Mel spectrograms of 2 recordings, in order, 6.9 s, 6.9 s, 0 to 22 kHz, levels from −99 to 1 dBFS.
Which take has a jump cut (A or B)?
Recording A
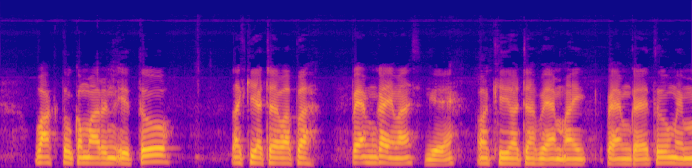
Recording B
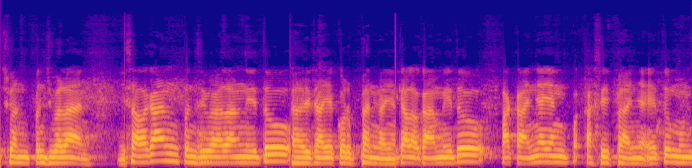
B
